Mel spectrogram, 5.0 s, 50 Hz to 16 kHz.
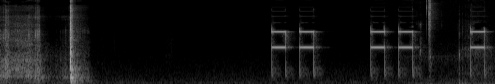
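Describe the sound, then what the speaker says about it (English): A Seiko Pyramid talking clock from the 1980s sounds its alarm: clusters of sharp electronic beeps in short bursts after a silent pause, preceded by a brief click and rustle near the device. "let's at least hear what the alarm sounds like"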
